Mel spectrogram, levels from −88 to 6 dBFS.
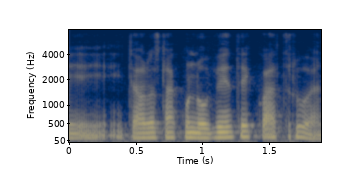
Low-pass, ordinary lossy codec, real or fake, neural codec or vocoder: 7.2 kHz; none; fake; codec, 24 kHz, 3.1 kbps, DualCodec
